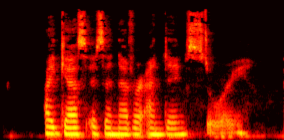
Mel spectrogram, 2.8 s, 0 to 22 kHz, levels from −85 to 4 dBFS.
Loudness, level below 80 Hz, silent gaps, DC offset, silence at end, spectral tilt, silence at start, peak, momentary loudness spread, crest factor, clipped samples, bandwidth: -22 LUFS; -58 dBFS; none; under 0.1%; 0.35 s; -4.5 dB/octave; 0.45 s; -6 dBFS; 12 LU; 16 dB; under 0.1%; 16 kHz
